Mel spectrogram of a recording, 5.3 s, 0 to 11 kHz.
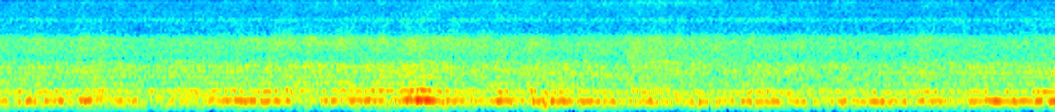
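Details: Worker honey bees making orientation flights at a new deep hive four days after a package was installed, 27 April 2017, recorded on a GoPro Hero Session 5. A dense, steady, low droning hum of many wings, unbroken throughout with slight swells.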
